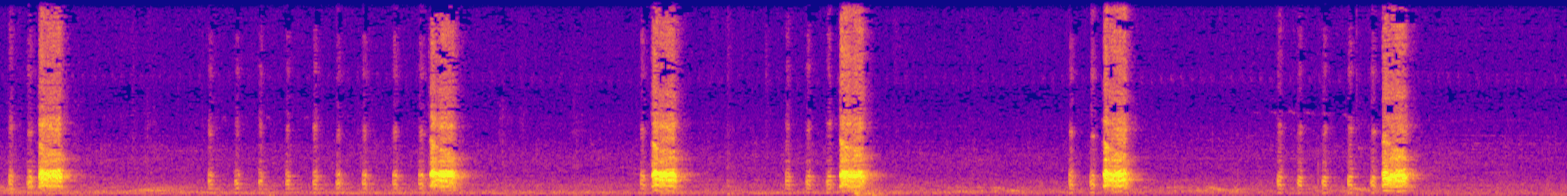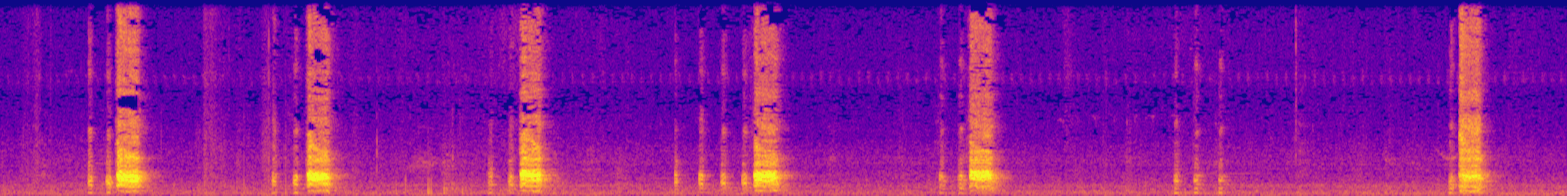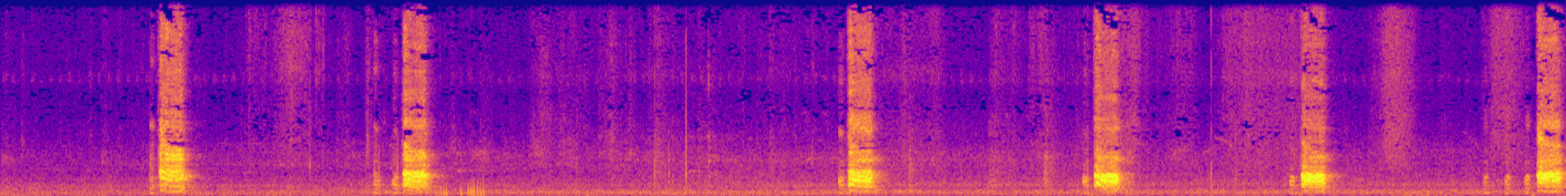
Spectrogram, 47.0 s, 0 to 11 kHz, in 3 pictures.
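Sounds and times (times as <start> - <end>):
hen clucking and calling: 0.0 - 14.8, 16.5 - 17.4, 18.3 - 24.0, 24.6 - 28.4, 29.8 - 31.5, 32.2 - 34.1, 34.8 - 45.0, 45.8 - 47.0
chicken call: 0.3 - 0.8, 8.3 - 8.8, 23.1 - 23.6, 30.2 - 30.6, 32.8 - 33.4, 39.7 - 40.3, 42.2 - 42.8, 44.2 - 44.8, 46.2 - 47.0.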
